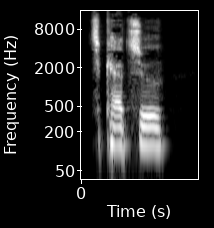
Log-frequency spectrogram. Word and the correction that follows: Seiketsu: Seiketsu. – And Shitsuki. – Shitsuke.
